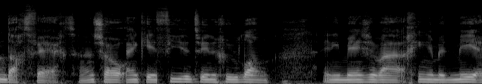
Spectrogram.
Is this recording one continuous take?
no; 2 cuts; at 1.3 s, 1.6 s

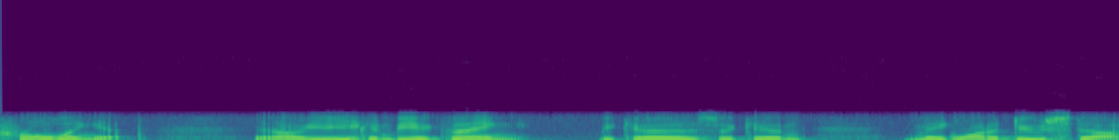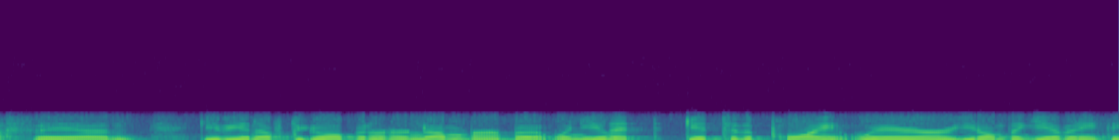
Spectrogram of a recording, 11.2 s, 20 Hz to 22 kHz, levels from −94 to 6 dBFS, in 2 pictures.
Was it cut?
yes; 6 cuts; at 1.8 s, 2.2 s, 4.7 s, 7.0 s, 7.4 s, 8.6 s

